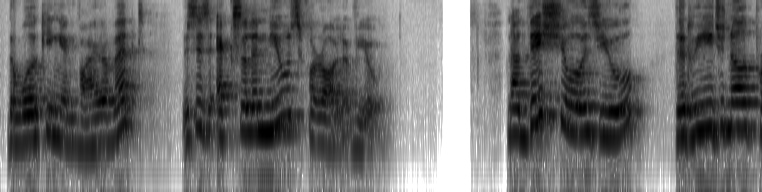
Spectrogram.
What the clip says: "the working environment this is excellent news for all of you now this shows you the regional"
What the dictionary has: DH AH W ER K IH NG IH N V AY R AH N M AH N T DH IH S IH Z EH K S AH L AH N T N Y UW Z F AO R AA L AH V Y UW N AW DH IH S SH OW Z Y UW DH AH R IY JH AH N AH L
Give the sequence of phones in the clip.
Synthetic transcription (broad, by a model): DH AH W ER K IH NG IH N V AY R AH N M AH N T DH IH S IH Z EH K S AH L AH N T N Y UW Z F AO R AA L AH V Y UW N AW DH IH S SH OW Z Y UW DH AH R IY JH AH N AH L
